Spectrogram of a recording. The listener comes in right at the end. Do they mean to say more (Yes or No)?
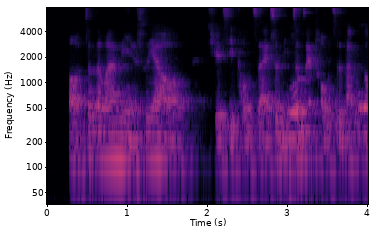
Yes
